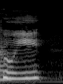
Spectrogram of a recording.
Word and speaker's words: Kui: So, this week, the graphic novel that I chose is a manga called Delicious in Dungeon by Ryoko Kui? Kui? – Let me see. – I'm blanking. I know Chinese, and I've learned Ryoko some Japanese. Kui. Yeah. Kui is correct, according to...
